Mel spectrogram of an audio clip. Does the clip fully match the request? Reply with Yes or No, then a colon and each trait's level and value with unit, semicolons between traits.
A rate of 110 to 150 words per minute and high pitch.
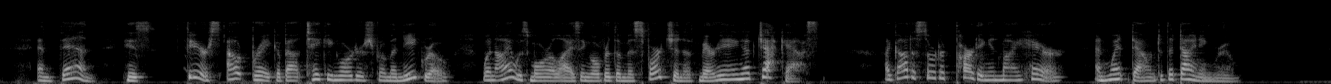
No: average, 170 wpm; high, 195 Hz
